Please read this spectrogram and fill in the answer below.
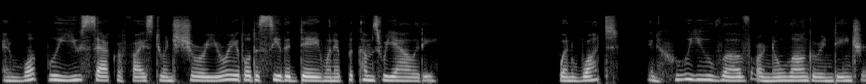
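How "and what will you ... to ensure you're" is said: usual speaking voice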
